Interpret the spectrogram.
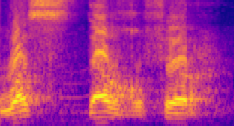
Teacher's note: واستغفر، غین کا مخرج اپر تھروٹ، اوپر والا حلق جہاں سے خا نکلتا ہے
